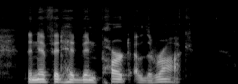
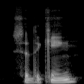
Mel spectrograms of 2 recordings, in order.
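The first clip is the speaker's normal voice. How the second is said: ordinary delivery, nothing marked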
